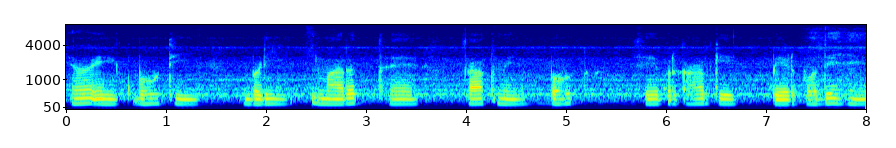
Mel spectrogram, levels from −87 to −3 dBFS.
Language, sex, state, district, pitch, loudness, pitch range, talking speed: Hindi, male, Uttar Pradesh, Ghazipur, 125 Hz, -40 LUFS, 125-130 Hz, 120 wpm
